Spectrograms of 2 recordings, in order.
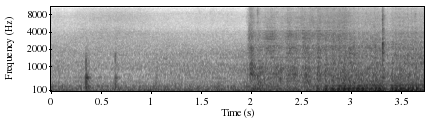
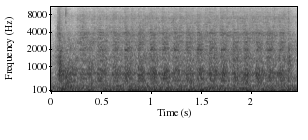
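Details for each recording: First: JCB backhoe loader diesel, ignition key switched on so starter solenoid is enabled: quiet, short starter spin, engine catches at once and settles to a steady, even idle; normal start. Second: JCB backhoe loader with the key off, starter button pressed: even, fast cranking that never fires because the fuel shutoff solenoid is only powered with the key on; it starts normally key-on; crank no start, fuel shutoff solenoid not energized.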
